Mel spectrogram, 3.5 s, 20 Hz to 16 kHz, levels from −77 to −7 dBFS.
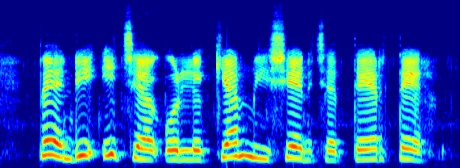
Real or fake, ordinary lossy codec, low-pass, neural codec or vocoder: real; none; 14.4 kHz; none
